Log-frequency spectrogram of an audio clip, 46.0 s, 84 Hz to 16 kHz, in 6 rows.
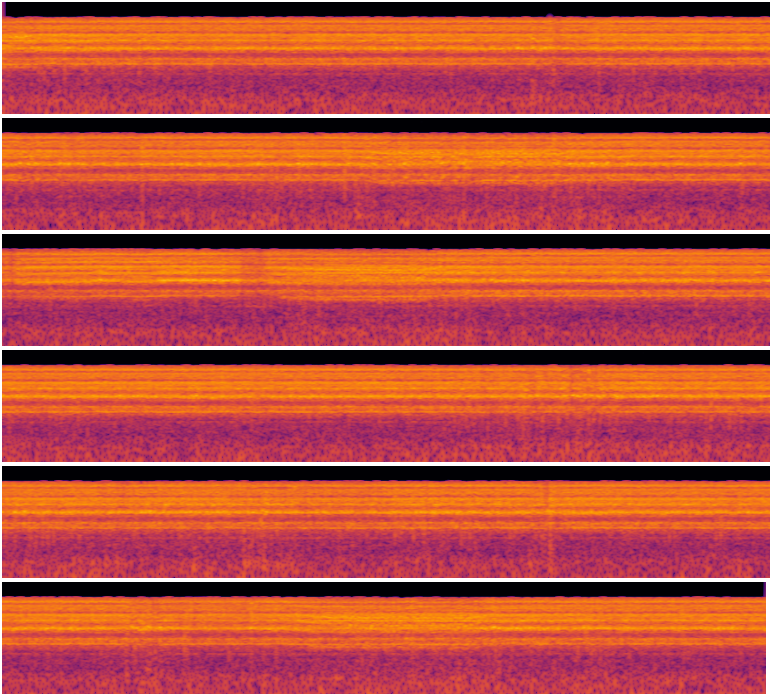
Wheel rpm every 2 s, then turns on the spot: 230, 230, 230, 230, 230, 230, 210, 230, 220, 220, 230, 230, 230, 230, 230, 230, 240, 230, 230, 230, 230, 220, 230.
none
